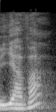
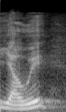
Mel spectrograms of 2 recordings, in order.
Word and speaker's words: Yahvah: langue hébreu voilà donc le terme yava yava et on va voir comment on prononce cette parole et nous allons voir s sens par ici puisqu'il s'agit d'une fausse transitération par les catholiques romains qui ont utilisé Yahé un terme qui n'existe pas c'est pourquoi ilont enlevé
